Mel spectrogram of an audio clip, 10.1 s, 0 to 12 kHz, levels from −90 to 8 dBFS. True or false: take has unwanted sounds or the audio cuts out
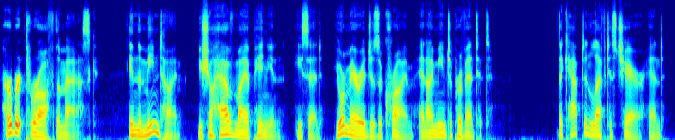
false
